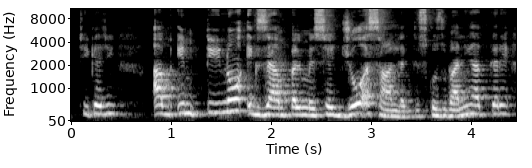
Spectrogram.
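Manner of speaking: usual speaking voice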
